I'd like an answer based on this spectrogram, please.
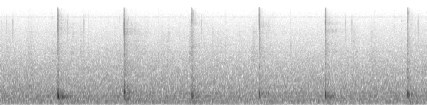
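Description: Six sharp taps, evenly spaced just under a second apart, each a short click with a brief knock.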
